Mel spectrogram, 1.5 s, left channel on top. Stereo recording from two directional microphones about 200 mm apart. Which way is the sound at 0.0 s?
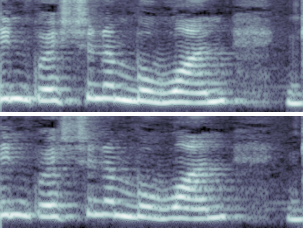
45° left (ahead or behind).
